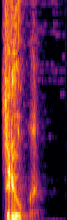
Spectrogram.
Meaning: trick, stunt, feat
- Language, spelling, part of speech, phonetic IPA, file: Russian, трюк, noun, [trʲuk], Ru-трюк.ogg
